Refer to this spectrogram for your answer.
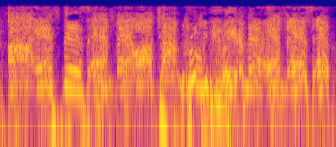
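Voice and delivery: very high, excited mimicry; high-pitched hammed-up rant; mock ranting woman. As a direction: squawk it as a caricature of her. Mimics the woman's own loud swearing.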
